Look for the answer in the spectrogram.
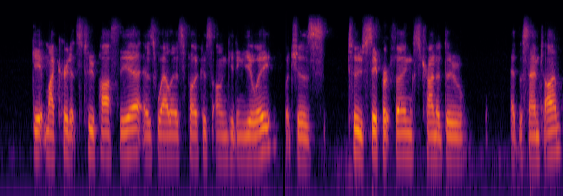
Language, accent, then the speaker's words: English; Upper Hutt, Wellington, New Zealand; I'm from Upper Hutt, Wellington. I go to Heretonga College and I'm 18 years old.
